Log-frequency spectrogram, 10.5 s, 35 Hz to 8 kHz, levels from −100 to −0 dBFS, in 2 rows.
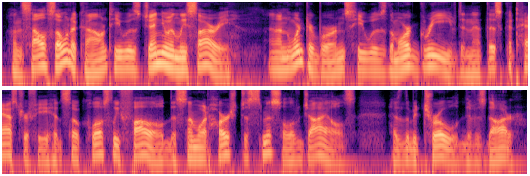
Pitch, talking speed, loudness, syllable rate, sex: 95 Hz, 205 wpm, -20 LUFS, 6.3 syllables/s, male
